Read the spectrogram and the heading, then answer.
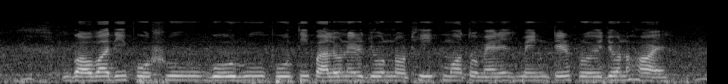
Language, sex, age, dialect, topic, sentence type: Bengali, male, 36-40, Standard Colloquial, agriculture, statement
